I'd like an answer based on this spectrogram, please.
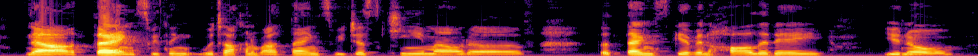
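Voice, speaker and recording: With music in the background, a woman at a medium pitch speaks at a fairly slow pace in a monotone, flat intonation. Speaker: podcast host. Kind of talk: casual podcast monologue.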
